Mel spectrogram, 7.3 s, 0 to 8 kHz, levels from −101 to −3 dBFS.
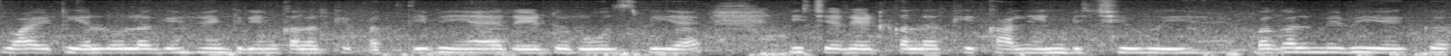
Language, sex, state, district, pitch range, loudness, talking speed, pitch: Hindi, female, Bihar, Vaishali, 195-210 Hz, -11 LUFS, 230 wpm, 200 Hz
